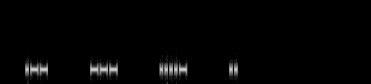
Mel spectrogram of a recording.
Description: Morse code, heard as a keyed tone, about 47 wpm, spaced as for 17 wpm, 690 Hz. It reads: WO4I
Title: USA Call Signs - 6x Character Spacing - 50wpm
